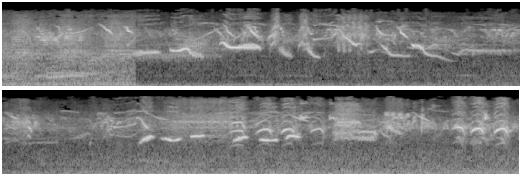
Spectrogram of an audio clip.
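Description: A blackbird sings with sharp chirps and whistles.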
